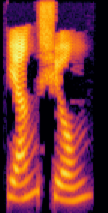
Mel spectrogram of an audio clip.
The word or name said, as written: Yang Xiong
